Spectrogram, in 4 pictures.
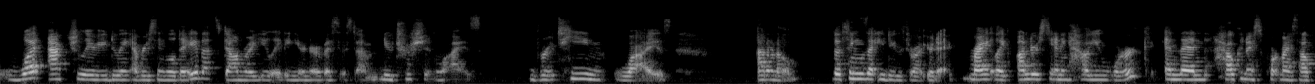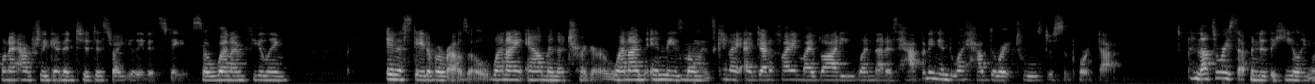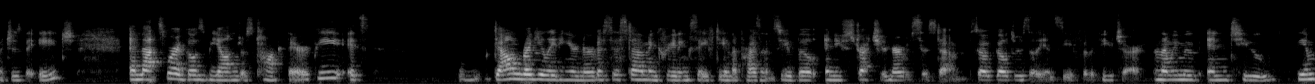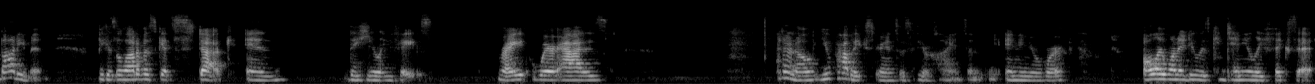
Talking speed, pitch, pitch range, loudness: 205 wpm, 210 Hz, 200-230 Hz, -28 LUFS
